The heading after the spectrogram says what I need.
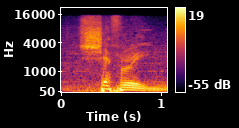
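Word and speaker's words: shepherding: Um and um also just to correct that pronunciation is shephering. All right. Uh-huh. So um both of them. Yeah, both of them. Uh um so it's shephering. It's a chef sound.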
